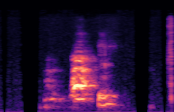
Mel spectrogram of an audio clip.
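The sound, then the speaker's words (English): A dog barks several times outside a window in a quick, uneven burst, the sharp yaps blending together before a short pause and one more bark starting at the end. No one speaks. “It's a very loud dog outside my window. Bark, bark, bark.”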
